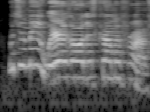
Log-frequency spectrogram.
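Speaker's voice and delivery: loud, high, indignant echo; incredulous. Real, not acted. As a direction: throw the question back in loud disbelief. Throws Phil's question back.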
